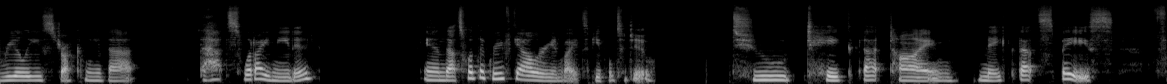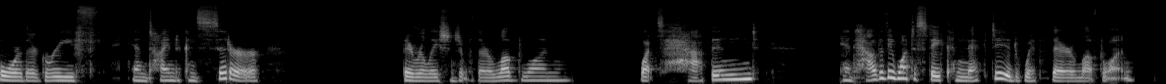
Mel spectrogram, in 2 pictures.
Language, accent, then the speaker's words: English; New York, United States; I grew up in New York, in Manhattan, in Chinatown.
